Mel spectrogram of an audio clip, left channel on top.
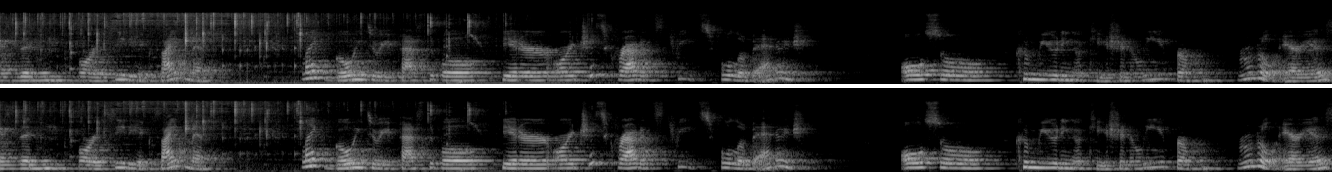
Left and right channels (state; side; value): normal; both; correlation 0.82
